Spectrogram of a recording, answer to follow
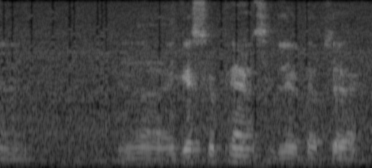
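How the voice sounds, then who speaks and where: A man's speech, with ordinary pitch variation, comes through over noticeable background noise. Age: 80s+. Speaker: Korean War veteran. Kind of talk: interview answer.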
